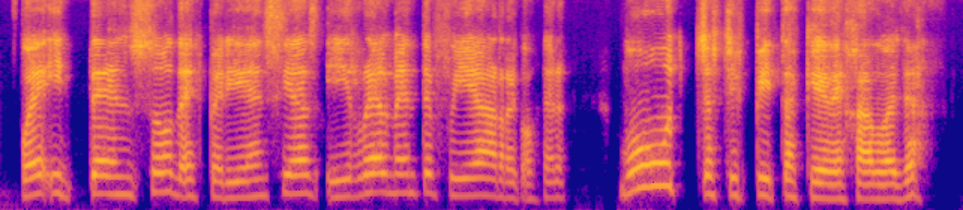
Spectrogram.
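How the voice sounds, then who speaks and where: A woman with a Chilean accent speaks at a medium pitch with ordinary pitch variation, in a dry, close sound with no echo. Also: fairly slow pace, quiet background. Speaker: course participant. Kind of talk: casual group check-in.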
